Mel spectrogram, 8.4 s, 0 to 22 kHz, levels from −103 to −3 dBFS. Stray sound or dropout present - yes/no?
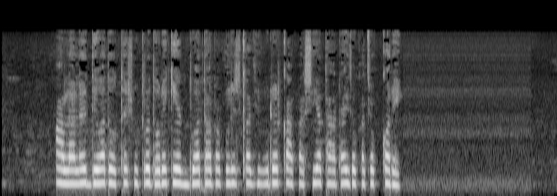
no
